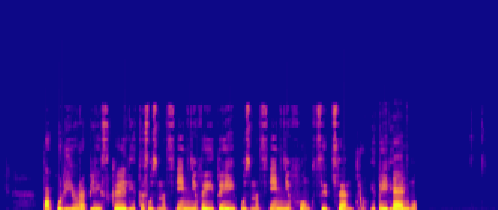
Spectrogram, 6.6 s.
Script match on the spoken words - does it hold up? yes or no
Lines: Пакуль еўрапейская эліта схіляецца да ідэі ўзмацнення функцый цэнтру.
no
